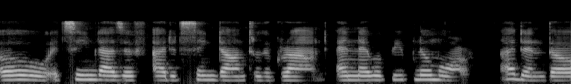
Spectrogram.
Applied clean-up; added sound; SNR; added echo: none; none; none; none.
